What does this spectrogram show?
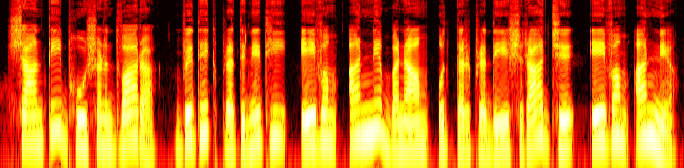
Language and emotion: Hindi, neutral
